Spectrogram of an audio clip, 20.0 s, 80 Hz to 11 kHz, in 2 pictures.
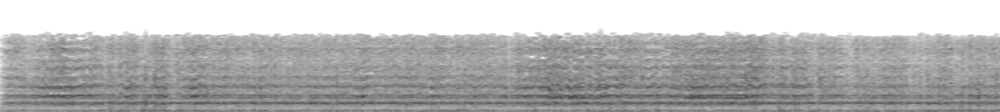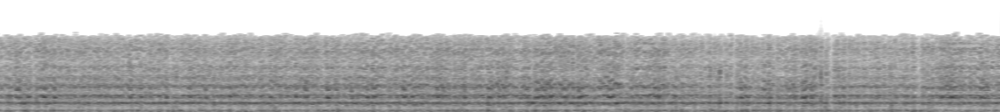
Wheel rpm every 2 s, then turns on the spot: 230, 230, 230, 220, 230, 230, 240, 230, 220, 220.
none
